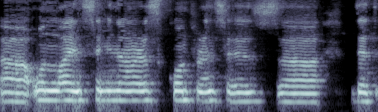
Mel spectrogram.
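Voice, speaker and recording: With a Russian accent, a woman speaks at a medium pitch. Her pace is very slow. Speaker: business organization representative. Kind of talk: interview. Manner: halting, many fillers.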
